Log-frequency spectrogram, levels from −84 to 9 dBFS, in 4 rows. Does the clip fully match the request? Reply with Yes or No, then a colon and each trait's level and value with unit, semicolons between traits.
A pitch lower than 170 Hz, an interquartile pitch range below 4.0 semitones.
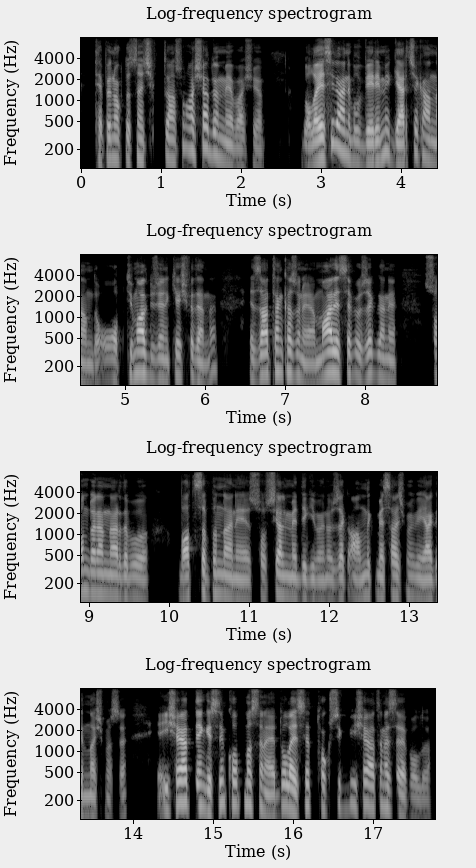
No: low, 135 Hz; average, 5.1 semitones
